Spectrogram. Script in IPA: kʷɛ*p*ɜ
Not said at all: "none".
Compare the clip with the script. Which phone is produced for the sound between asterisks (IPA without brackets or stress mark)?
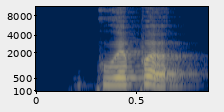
p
